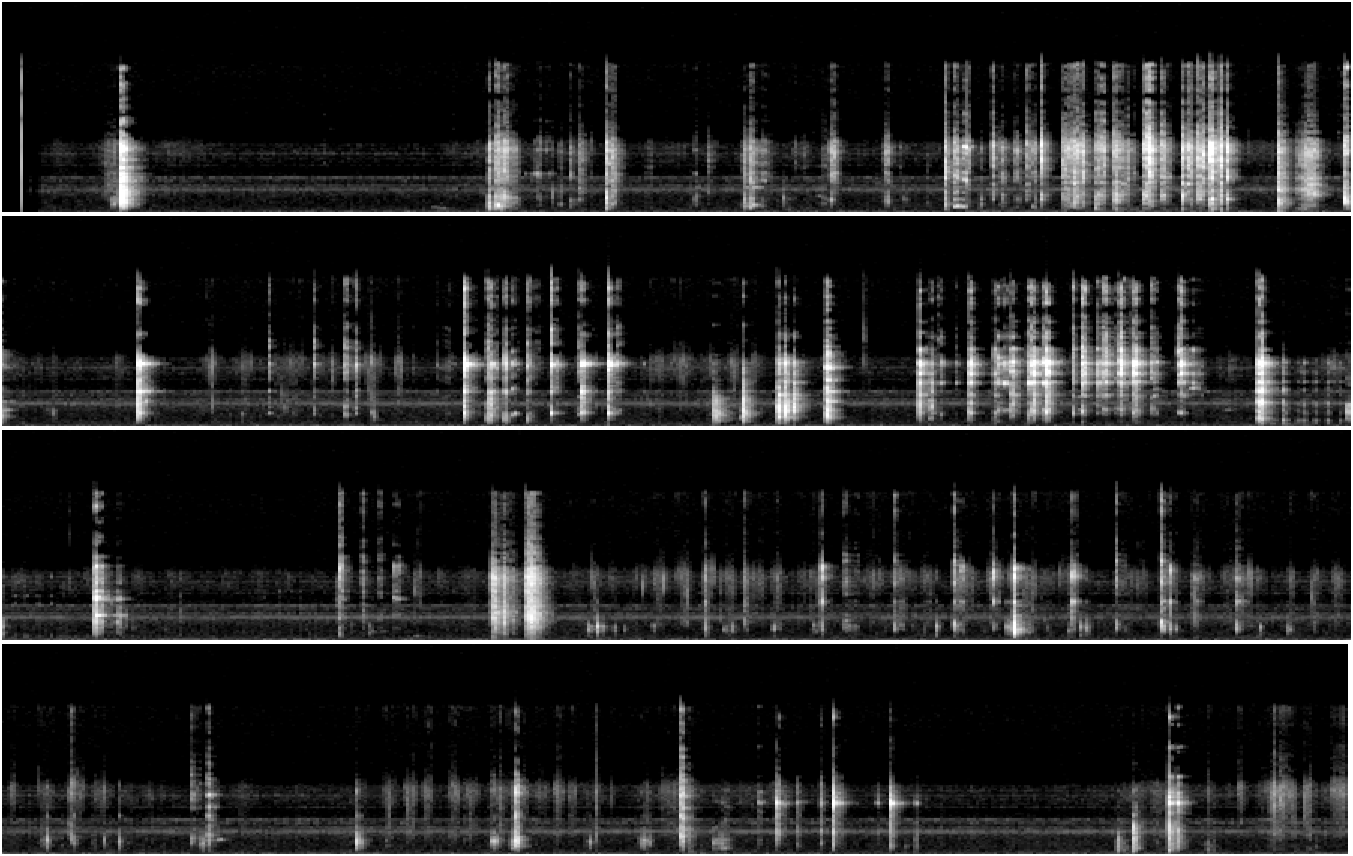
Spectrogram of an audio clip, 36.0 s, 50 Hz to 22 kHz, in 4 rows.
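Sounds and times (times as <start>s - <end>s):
fork scraping ceramic bowls: 4.9s - 9.0s.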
